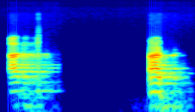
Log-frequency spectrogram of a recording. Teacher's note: Jadi untuk pembacaan huruf ta sukun, maka dia itu ada sedikit mengeluarkan udara. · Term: hamas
